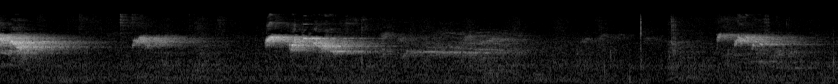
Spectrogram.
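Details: Kept red-whiskered bulbul sings a series of clear whistled phrases, each bright and sliding downward, repeated every two to three seconds with short pauses between them.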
